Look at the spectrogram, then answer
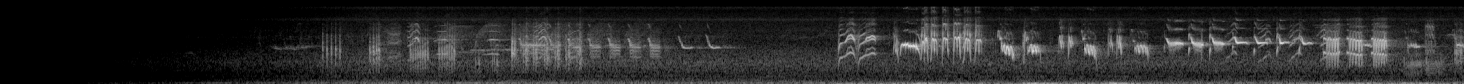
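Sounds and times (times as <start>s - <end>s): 
common myna calling on Yonaguni: 2.7s - 7.4s, 8.4s - 14.6s.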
